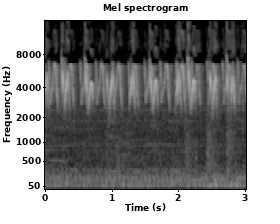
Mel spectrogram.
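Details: A Sunda warbler (ciblek gunung), a kept songbird described as learning to fight, pours out a rapid, unbroken stream of thin, high chirps and twittery notes, several per second.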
